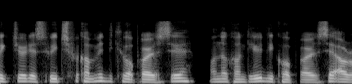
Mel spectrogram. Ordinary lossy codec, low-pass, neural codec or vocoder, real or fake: none; none; codec, 16 kHz, 0.8 kbps, ZipCodec; fake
